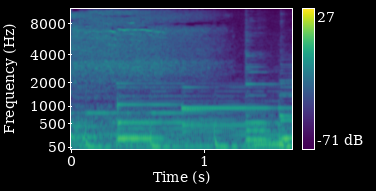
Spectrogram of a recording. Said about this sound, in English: Through my hips and thighs, knees and calves, right down to my toes, I speak, relax, breathing in, sending the air right down to the toes.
